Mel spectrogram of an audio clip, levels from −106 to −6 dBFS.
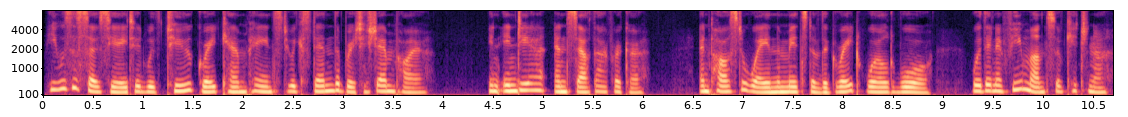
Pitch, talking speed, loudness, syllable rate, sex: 190 Hz, 180 wpm, -15 LUFS, 5.5 syllables/s, female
